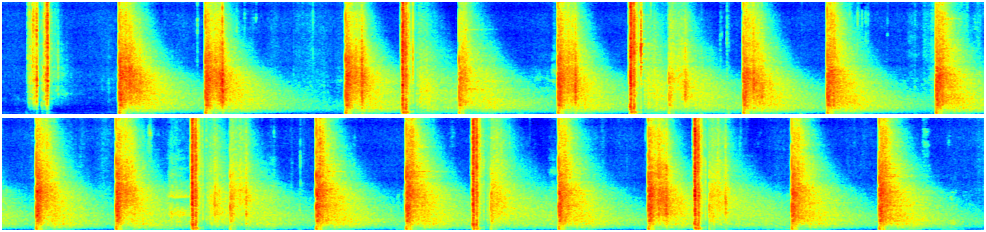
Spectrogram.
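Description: Gunshots at a slow, steady pace of roughly one a second, about two dozen in all, each followed by a long fading echo. Two quieter shots come right at the start, before the series.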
